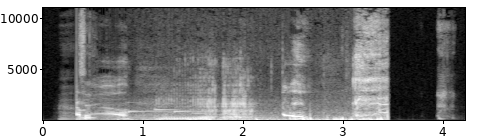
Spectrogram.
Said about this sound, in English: Here, we got the fart.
